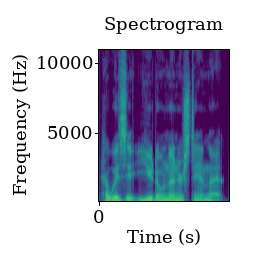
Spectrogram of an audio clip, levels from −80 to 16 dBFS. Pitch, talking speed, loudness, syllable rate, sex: 105 Hz, 260 wpm, -14 LUFS, 6.2 syllables/s, male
